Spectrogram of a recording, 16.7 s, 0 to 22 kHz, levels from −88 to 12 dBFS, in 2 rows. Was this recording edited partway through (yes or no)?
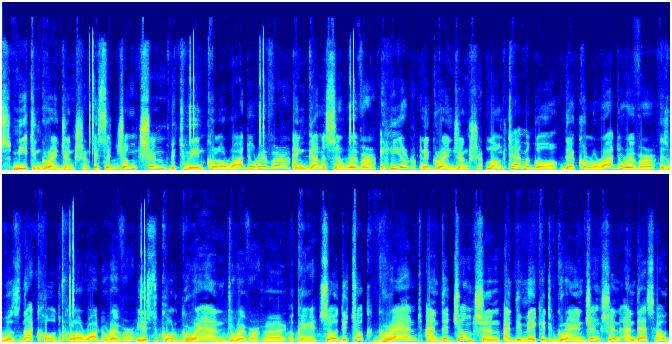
no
